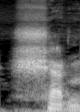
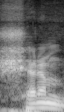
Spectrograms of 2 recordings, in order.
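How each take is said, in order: First: The r and m are said together, no vowel. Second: A vowel is inserted between r and m. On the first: The speaker calls it right. "दुरुस्त लफ्ज शर्म नहीं है, शर्म है" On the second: The speaker calls it wrong. "वो शीन के ऊपर भी जबर लगा देते हैं और रे के ऊपर भी जबर लगा देते हैं"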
